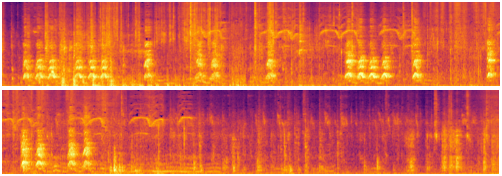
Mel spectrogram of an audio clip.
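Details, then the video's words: Jindo dogs Geumdong and his daughter Janggeum wait by the door for snacks in a rural Korean village, giving repeated short harmonic whimpers and yelps in bursts, with thin high squeaky notes in between and rustling throughout. "문밖에서 간식 기다리는 진돗개 부녀 금동이와 장금이"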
